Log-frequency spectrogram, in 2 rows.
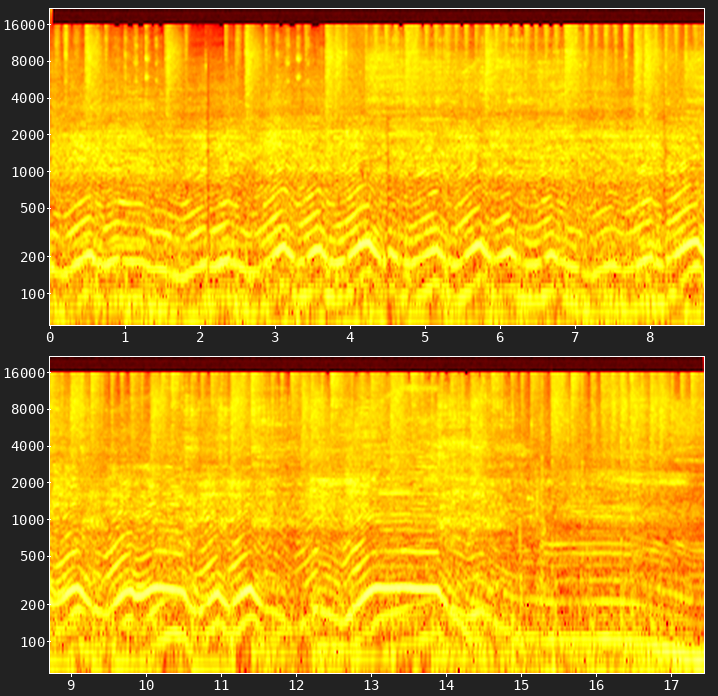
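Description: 2023 Ski-Doo Summit Expert Turbo R snowmobile's two-stroke turbocharged 850 engine, revving up and down again and again as the throttle is worked through deep powder. About 13 s in it holds a high rev for a moment, then drops to a lower, steadier note.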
